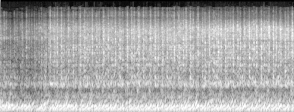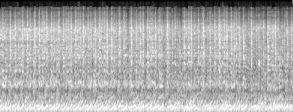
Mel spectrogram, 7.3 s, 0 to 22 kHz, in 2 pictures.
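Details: 5.3L LS swap engine running on an engine stand at first start, with a new fuel system using an external 300 LPH pump and a 58 psi filter regulator: it catches and settles into a fast, steady, even rumble with no knocks or misses.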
